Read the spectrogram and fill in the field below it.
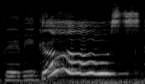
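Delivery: put-on high, loud drawn-out call to the kids. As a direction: sing out loudly to round up the little ones. Mama ghost calls her babies.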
